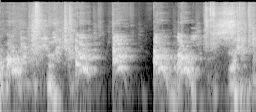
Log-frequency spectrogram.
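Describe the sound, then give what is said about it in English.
A female dog barks loudly in a rapid series of sharp, repeated barks with brief pauses between bursts, no talking over it, barking because a package is being delivered to the house. “sorry, dog. Stop. There's nothing there.”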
